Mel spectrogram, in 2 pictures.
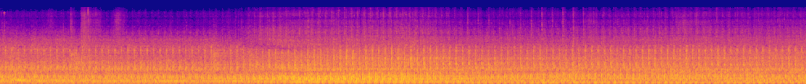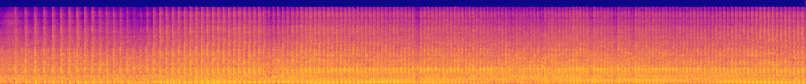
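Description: A diesel engine chugs steadily close by.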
